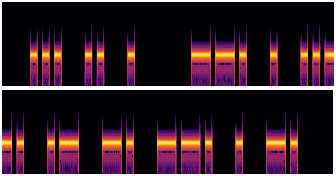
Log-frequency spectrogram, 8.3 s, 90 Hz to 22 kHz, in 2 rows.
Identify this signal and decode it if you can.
Morse code, heard as a keyed tone, about 16 wpm, 700 Hz. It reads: SIE GEFANGEN
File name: Morsekurs / Witze / Witz 12. Januar 2021, 70 F80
